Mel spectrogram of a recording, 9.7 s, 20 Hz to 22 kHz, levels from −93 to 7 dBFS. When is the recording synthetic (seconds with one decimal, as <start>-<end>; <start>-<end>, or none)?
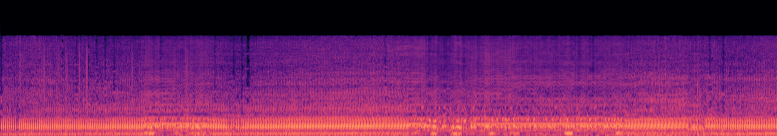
1.8-2.6; 5.1-7.8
